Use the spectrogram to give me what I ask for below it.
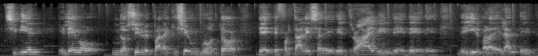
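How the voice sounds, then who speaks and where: A man's voice: medium pitch, unhurried, few pauses, echoey room, faint music behind. A middle-aged man with a Rioplatense Spanish accent, giving a motivational lesson on negotiation and addressing the listener directly with many filler words. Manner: direct second-person address, frequent "este" fillers. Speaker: negotiation instructor. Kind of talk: motivational lecture.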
